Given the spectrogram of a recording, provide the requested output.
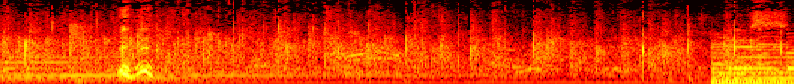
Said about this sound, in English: Please, let's rise. The clapping is free.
